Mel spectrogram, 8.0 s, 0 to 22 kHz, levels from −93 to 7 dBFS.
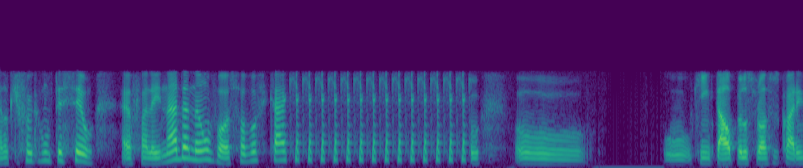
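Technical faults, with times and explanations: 2.97 to 4.72 s, broken-record loop: a 128 ms slice of the speech repeats exactly, 14 times back to back, and whatever should have played in that stretch is gone. Likely the player or stream stalled and kept resending the last fragment it held.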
